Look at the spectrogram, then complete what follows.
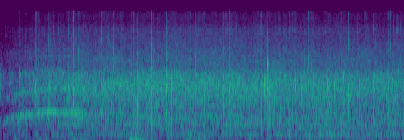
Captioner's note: audience applauding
